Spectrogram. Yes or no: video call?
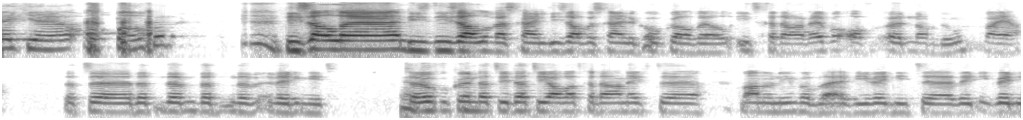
yes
